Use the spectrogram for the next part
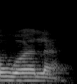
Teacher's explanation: Ada alif mati di depan huruf la. Jadi disebut dengan mad tabi'i dan panjangnya 2 harakat.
